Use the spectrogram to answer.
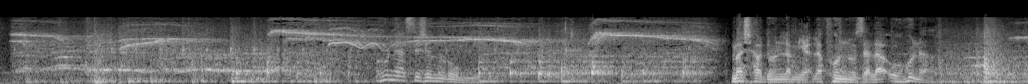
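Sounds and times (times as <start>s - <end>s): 
crowd at a prison football match cheering and murmuring in Roumieh prison, Lebanon: 0.0s - 7.3s, 9.3s - 10.2s
speech: 4.0s - 5.5s, 7.3s - 9.7s.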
